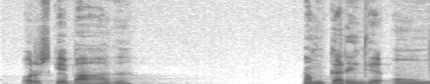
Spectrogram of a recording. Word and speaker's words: ओम: जब आप ओम का उच्चारण करेंगे, तीन हिस्सों में करना है। ओ, इसकी हमिंग आपके लंग्स में होनी चाहिए, आपके सीने में होनी चाहिए। अंग, इसकी हमिंग आपके कंठ में होनी चाहिए। और म, इसकी हमिंग आपके सर के मध्य होनी चाहिए।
